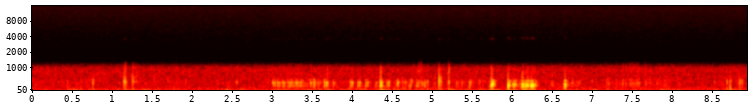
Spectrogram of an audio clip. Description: My #StomachGrowls after breakfast.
